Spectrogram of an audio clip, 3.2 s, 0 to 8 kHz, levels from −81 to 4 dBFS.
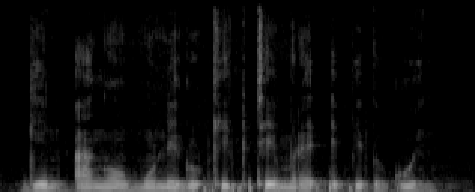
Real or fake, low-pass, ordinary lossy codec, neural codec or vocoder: real; none; none; none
